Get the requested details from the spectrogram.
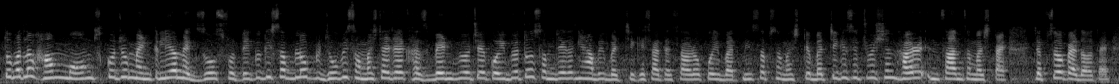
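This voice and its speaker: A woman's voice: high voice, quick pace, hardly any pauses, a little hiss or hum, poor audio. A young woman vlogging at home, venting frankly and rambling about motherhood in casual confessional chat, often keeping her voice down beside a sleeping child. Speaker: mom vlogger.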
